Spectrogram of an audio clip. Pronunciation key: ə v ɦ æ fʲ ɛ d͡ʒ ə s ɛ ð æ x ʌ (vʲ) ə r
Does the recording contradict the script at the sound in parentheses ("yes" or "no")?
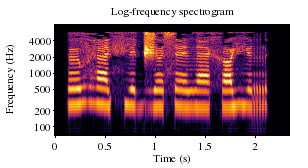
no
